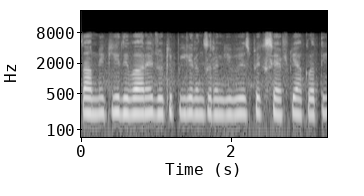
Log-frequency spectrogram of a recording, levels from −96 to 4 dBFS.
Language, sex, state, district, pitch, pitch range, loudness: Hindi, female, Uttar Pradesh, Jyotiba Phule Nagar, 205 Hz, 200-210 Hz, -17 LUFS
